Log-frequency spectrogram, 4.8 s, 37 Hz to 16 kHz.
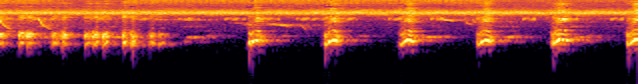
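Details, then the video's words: Rapid chattering run of notes from a female white-breasted waterhen, then slower single harsh notes spaced about 0.6 seconds apart, set against a continuous high-pitched insect hum. "เสียงนกกวักตัวเมียนกไก่นา maurornis phoenicurus ruak-ruak"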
